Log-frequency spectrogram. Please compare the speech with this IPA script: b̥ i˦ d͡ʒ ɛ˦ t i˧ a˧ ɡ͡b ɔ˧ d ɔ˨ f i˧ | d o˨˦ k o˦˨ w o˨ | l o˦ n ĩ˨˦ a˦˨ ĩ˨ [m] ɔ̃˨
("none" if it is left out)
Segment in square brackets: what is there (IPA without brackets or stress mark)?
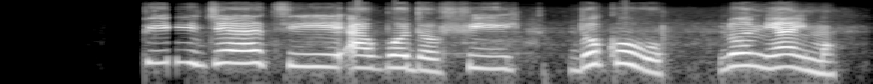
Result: m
